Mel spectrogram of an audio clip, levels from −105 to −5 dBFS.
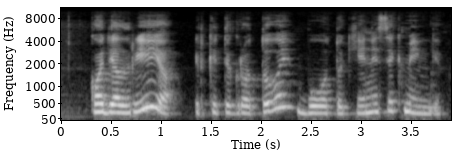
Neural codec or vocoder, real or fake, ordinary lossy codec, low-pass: vocoder, 48 kHz, 128 mel bands, Vocos; fake; Opus, 64 kbps; 9.9 kHz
